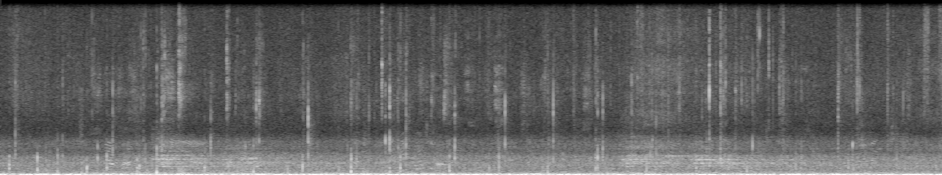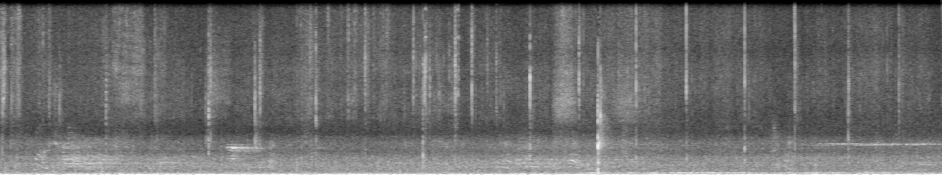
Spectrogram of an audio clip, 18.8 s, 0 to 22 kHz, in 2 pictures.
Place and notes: Taipingqiao Park, Shanghai - Footsteps
Footsteps, The distant sound of construction sites, Traffic Sound, Binaural recording, Zoom H6+ Soundman OKM II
